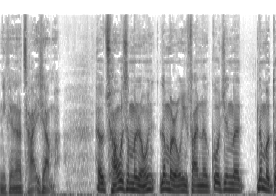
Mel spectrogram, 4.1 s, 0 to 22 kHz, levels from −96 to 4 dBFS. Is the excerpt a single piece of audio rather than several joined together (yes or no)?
yes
